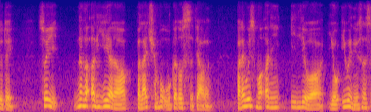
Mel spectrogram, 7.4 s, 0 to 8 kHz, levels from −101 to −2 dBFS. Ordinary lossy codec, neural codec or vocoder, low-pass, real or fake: Opus, 32 kbps; none; 7.2 kHz; real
